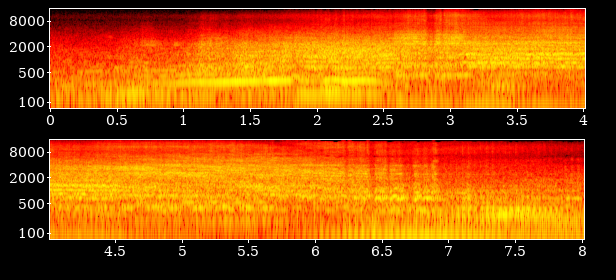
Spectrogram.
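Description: A rally car roars past close by and fades away.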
